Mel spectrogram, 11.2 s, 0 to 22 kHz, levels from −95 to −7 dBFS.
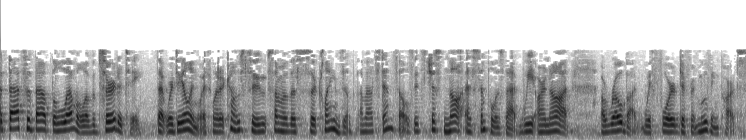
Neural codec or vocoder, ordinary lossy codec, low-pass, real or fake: codec, 16 kHz, 8 kbps, FunCodec, trained on LibriTTS, 25 frames a second; MP3, 24 kbps; 7.2 kHz; fake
